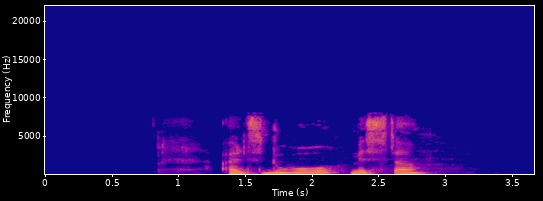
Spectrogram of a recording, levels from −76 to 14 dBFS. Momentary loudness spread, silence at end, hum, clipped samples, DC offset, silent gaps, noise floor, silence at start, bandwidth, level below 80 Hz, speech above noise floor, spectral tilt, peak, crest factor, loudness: 8 LU; 0.8 s; none; under 0.1%; under 0.1%; none; under -90 dBFS; 1.35 s; 8.4 kHz; -58 dBFS; over 74 dB; -5 dB/octave; -4 dBFS; 16 dB; -17 LUFS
